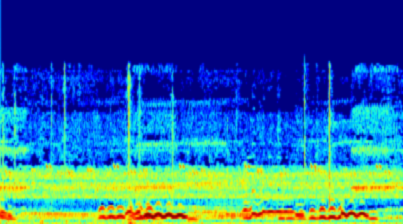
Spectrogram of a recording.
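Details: Several loons overlap at night in a chorus of rapid, warbling tremolo calls at different pitches, swelling and fading in waves. A crackling fire and high insect hum sit in the background.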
